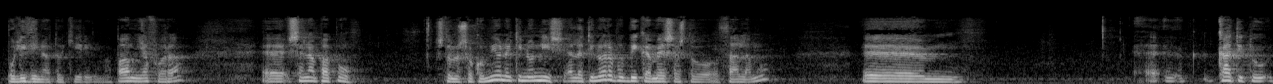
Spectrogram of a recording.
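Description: Male priest, sermon, fairly high pitch, emphatic list-builder, folksy storyteller. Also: echoey room. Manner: emphatic, builds long rhetorical lists with rising intensity; folksy, tells personal anecdotes with self-irony.

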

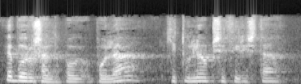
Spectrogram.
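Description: A man's voice: a little high, reverberant, a little hiss or hum. A priest giving a sermon. He builds emphatic rhetorical lists and mixes in folksy personal anecdotes with self-irony.

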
